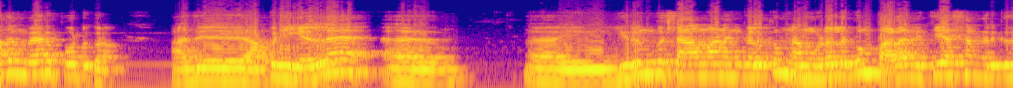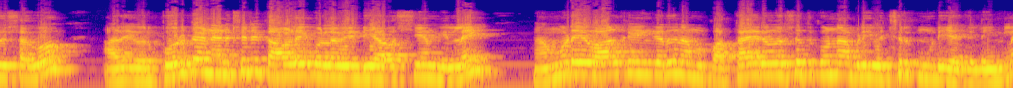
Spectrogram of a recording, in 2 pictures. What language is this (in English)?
Tamil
